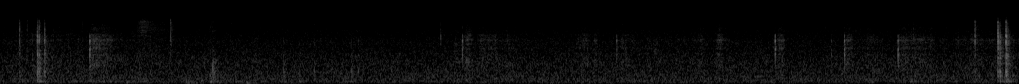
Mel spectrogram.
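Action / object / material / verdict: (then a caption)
tap / varnished wooden tabletop tapped with acrylic nails / varnished wood / none. Long acrylic nails tap rapidly on a solid, glossy varnished wooden tabletop with both hands resting flat on the surface. Thirteen short, bright clicks sound quietly, each dying away almost at once over a steady soft hiss.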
